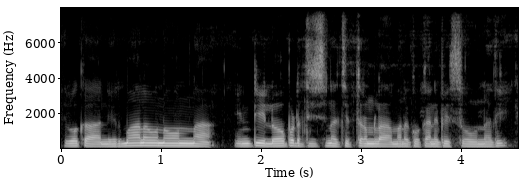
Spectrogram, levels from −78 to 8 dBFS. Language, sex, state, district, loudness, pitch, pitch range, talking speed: Telugu, male, Telangana, Mahabubabad, -15 LUFS, 135 Hz, 125-140 Hz, 130 wpm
